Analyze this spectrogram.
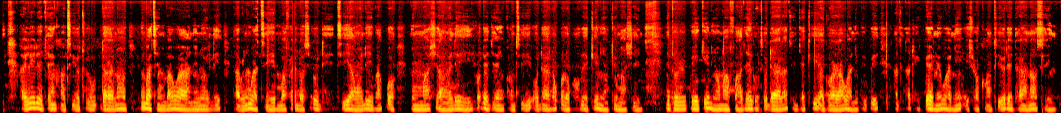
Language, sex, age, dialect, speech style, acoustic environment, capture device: Yoruba, male, 25-34, Nigeria - Nigerian Standard, focused, nature, mobile / Linux / Chrome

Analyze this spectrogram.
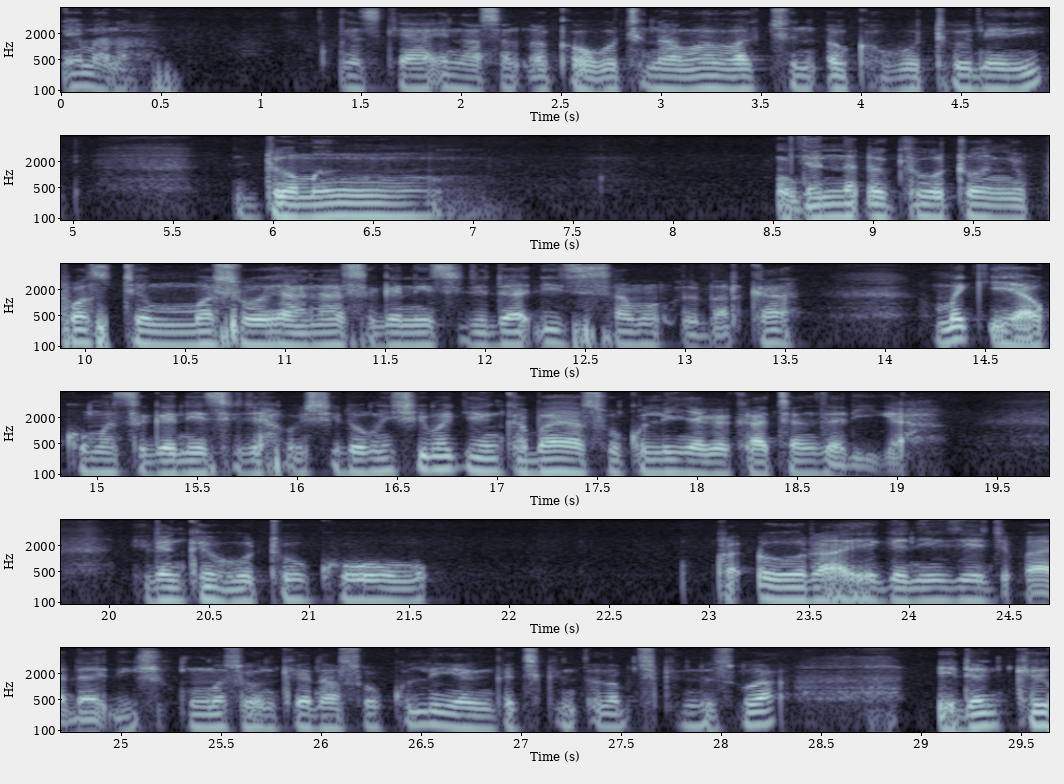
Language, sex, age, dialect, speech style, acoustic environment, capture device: Hausa, male, 35-44, Nigeria - Kano, happy, silence, mobile / Linux / Chrome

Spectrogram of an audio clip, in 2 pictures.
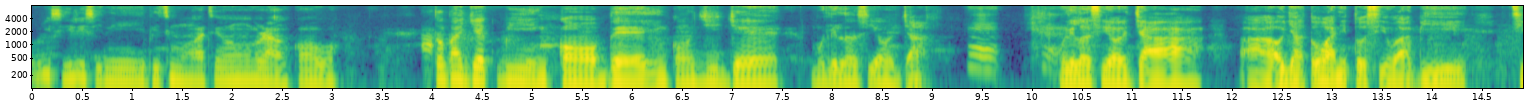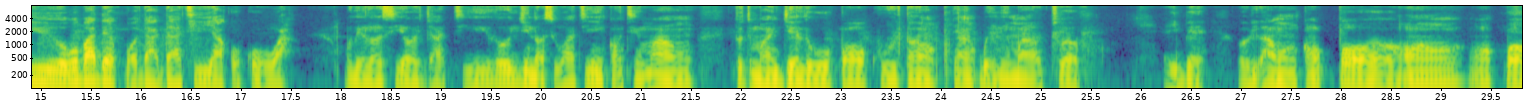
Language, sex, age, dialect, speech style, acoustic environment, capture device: Yoruba, male, 35-44, Nigeria - Lagos Yoruba, happy, people talking; nature; appliances, mobile / Linux / Chrome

